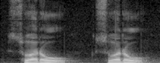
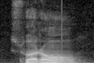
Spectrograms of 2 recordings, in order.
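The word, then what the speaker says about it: स्वरों: For example, without this dot, it is pronounced as swaro, which has no meaning in Hindi language. So for making it meaningful, that is its correct pronunciation as swaron, to produce last on sound, oh, it is necessary to put this dot here.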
